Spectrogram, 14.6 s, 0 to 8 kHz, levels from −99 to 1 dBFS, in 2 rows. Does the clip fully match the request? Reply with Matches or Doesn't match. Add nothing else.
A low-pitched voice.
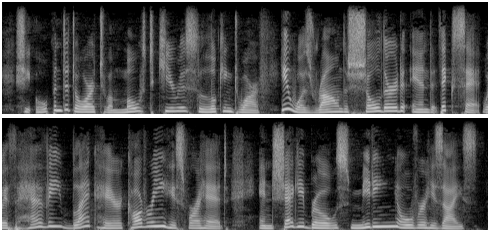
Doesn't match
